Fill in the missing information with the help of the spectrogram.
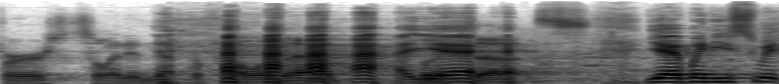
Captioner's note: all laughs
